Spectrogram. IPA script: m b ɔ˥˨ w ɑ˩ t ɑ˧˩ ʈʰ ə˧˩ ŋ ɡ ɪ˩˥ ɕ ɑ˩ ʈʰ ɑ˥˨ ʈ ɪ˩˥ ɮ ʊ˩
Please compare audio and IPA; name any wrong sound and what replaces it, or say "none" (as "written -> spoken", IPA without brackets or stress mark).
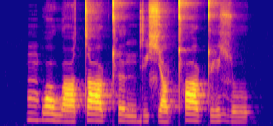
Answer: none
